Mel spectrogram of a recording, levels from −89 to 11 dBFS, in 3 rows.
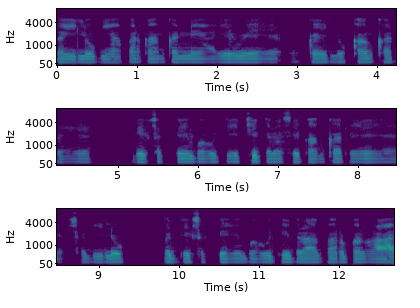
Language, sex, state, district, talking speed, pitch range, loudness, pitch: Hindi, male, Chhattisgarh, Raigarh, 185 wpm, 115-120 Hz, -45 LUFS, 120 Hz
